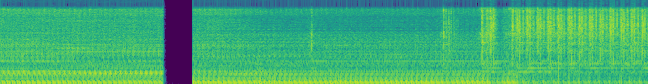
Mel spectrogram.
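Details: Mini digger diesel, previously not starting (lazy starter motor suspected), settles into a steady, even chug with a low thrum and a brief load change near the end; normal running.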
